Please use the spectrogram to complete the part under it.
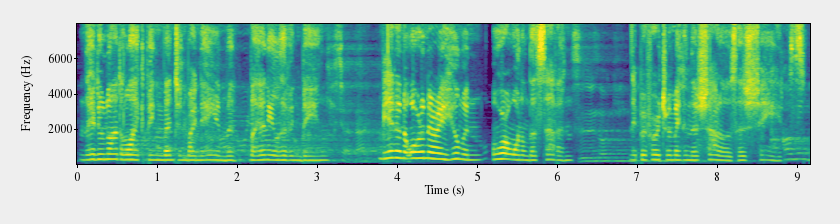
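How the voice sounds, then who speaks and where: A woman's voice: high voice, fairly even intonation, normal speed, a little mellow, lightly acted. A woman voicing a solemn, all-knowing ancient ruler from a fantasy game, reading formal explanatory dialogue aloud.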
